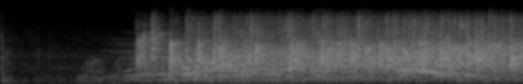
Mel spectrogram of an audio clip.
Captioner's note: audience applauding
